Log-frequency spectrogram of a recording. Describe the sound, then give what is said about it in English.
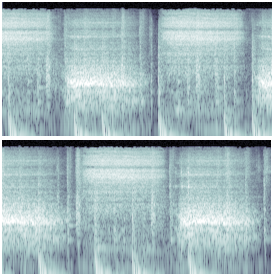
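Deep breaths in and out during a breathwork practice: three long, loud, hissing breaths with quieter pauses between them, over a steady low pulsing beat. “Final few breaths in, final few breaths back out.”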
